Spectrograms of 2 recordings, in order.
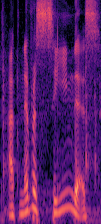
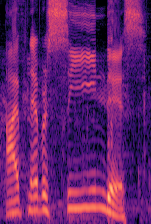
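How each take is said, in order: First: The voice rises at the end like a question. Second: It is said slowly and drawn out, relaxed. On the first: The speaker is asking in disbelief. "a kind of a raising intonation, like a question mark" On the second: The speaker is calmly amazed. "a bit like of a slow out, you know, kind of chilling effect"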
